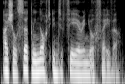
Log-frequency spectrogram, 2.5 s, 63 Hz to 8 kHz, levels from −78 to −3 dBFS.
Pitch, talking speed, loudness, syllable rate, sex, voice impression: 110 Hz, 190 wpm, -17 LUFS, 5.9 syllables/s, male, masculine, middle-aged, powerful, slightly weak, fluent, slightly raspy, intellectual, mature, friendly, reassuring, wild, lively, slightly kind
